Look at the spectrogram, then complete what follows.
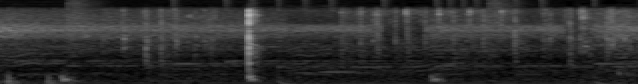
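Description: Sparse, irregular clacks of typing on a mechanical keyboard, with one sharper, louder keystroke among quieter taps, with no talking.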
